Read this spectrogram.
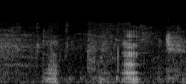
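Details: Duroc pig at a Sivasagar farm, India: a few short, rough grunts and snorts spaced unevenly over two seconds, with a steady background hiss.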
